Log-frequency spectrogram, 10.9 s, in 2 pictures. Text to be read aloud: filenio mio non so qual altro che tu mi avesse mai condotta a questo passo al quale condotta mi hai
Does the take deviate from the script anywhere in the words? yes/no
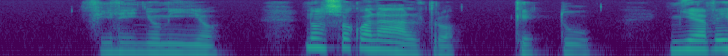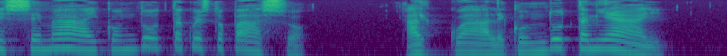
no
